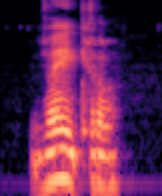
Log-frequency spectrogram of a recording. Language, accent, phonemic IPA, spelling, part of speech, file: French, Canada, /vɛ̃.kʁa/, vaincra, verb, LL-Q150 (fra)-vaincra.wav
- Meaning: third-person singular future of vaincre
